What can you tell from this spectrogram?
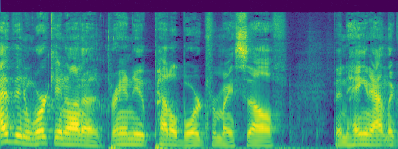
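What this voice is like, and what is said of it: Usual voice. Nothing is said of it.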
